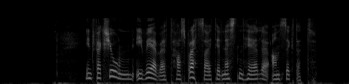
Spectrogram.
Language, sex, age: Norwegian, female, 51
